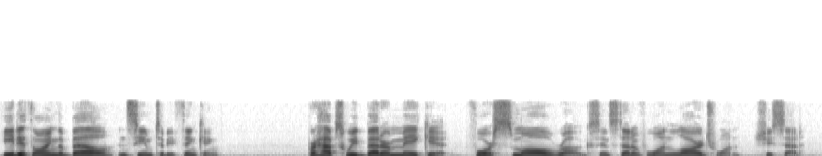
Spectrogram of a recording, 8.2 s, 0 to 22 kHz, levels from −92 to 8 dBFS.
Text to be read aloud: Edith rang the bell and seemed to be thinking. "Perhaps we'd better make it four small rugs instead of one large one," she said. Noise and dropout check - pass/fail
pass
